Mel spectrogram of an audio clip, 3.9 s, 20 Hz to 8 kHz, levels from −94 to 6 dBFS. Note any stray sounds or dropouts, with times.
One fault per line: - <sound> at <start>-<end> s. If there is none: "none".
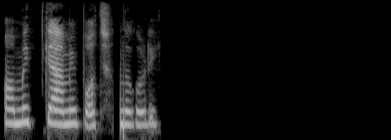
- dropout at 1.1-1.2 s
